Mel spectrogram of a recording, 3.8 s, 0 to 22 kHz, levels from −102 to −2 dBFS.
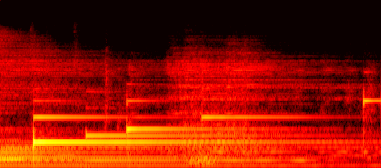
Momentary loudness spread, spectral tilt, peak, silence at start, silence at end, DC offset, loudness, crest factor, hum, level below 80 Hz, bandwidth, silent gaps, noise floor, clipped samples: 22 LU; -6.5 dB/octave; -16 dBFS; 0 s; 0 s; under 0.1%; -34 LUFS; 20 dB; none; -58 dBFS; 9 kHz; none; -54 dBFS; under 0.1%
